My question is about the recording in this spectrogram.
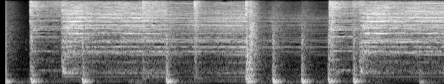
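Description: Acoustic drum kit played with wooden sticks: bass drum, snare and cymbal strokes in an uneven practice pattern of about a dozen hits, with the cymbals ringing on between strokes. The last stroke falls a little before the end and the cymbal is left ringing.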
